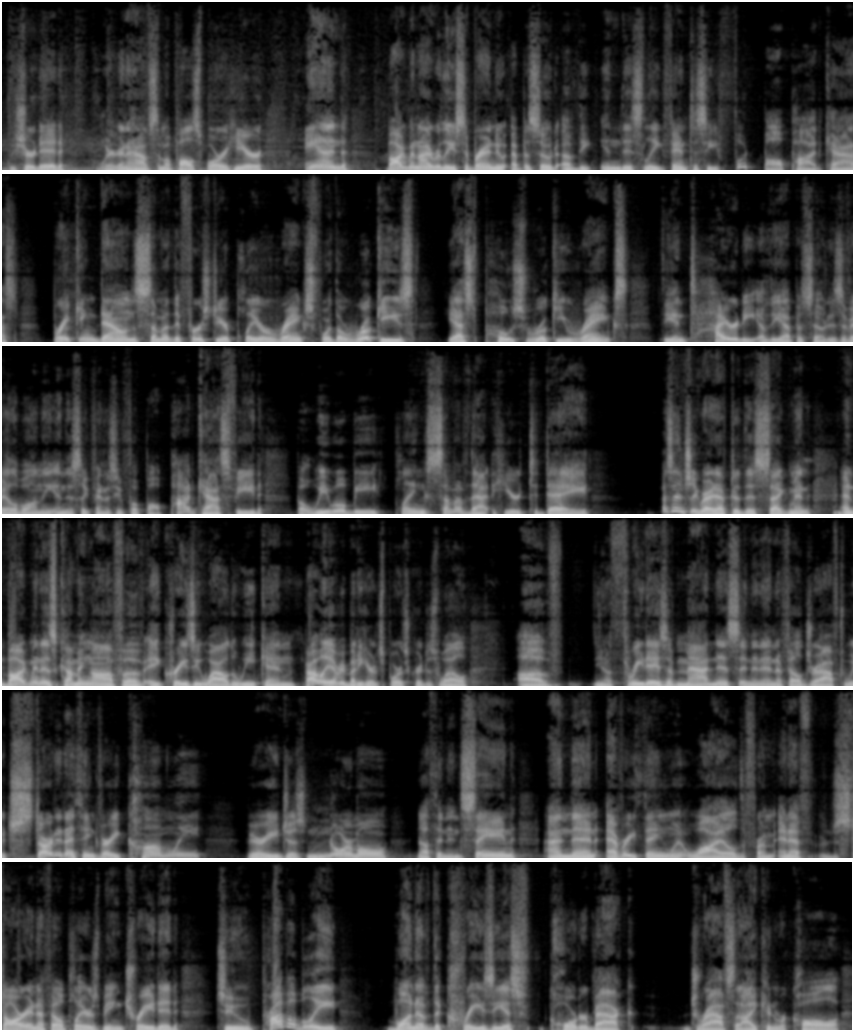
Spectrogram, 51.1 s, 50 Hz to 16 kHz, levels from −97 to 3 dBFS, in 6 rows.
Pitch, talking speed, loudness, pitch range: 135 Hz, 165 wpm, -25 LUFS, 120-155 Hz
